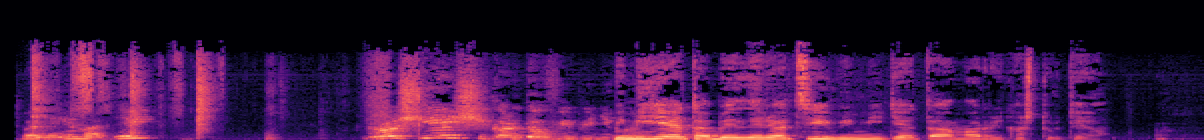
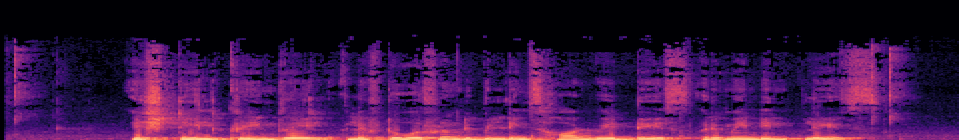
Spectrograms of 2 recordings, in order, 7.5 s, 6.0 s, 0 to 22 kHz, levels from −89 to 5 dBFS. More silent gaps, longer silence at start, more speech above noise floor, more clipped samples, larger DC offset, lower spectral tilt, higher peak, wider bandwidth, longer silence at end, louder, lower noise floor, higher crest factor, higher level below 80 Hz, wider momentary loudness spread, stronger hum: neither; second, 0.15 s vs 0.8 s; first, 42 dB vs 38 dB; neither; neither; second, -2.5 dB/octave vs -7.5 dB/octave; about the same, -2 dBFS vs -2 dBFS; about the same, 16 kHz vs 15 kHz; first, 0.7 s vs 0.55 s; second, -16 LUFS vs -12 LUFS; first, -59 dBFS vs -48 dBFS; first, 16 dB vs 10 dB; second, -60 dBFS vs -48 dBFS; first, 15 LU vs 5 LU; neither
